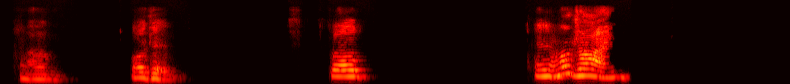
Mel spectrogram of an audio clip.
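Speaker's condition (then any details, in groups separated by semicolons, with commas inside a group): Parkinson's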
